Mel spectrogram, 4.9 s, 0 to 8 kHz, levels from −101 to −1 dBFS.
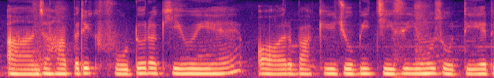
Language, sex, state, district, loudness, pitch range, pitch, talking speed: Hindi, female, Madhya Pradesh, Bhopal, -15 LUFS, 180-190 Hz, 185 Hz, 180 wpm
